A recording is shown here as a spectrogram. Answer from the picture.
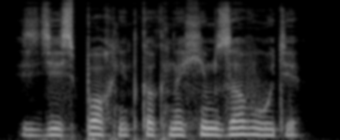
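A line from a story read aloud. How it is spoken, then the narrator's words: Contemptuous snort. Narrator (Russian): Презрительно фыркнул он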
